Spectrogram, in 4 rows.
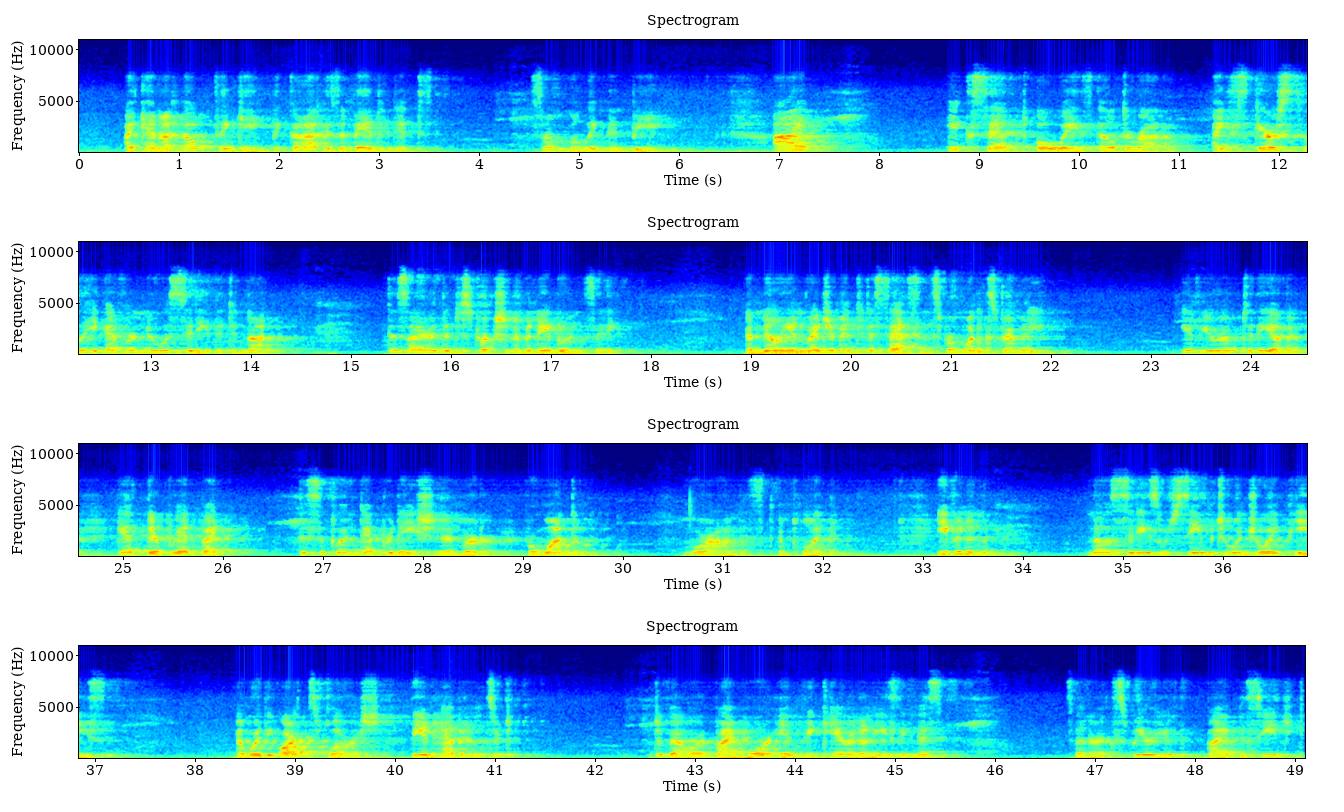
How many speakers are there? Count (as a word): one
